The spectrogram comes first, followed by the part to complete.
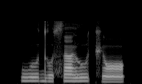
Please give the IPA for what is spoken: wu˦du˧sã˦ɣu˦ t͡ʃɔ̃˧

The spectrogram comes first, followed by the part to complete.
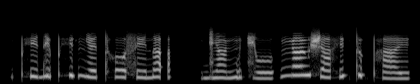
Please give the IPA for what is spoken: pʰe˨dḛ˦˨ pʰɪ˦ʔɲɛ˨ tʰɔ˨se˨nä˦ʔ | d͡ʑã˨ŋũ˦˨t͡ɕo˨ | ŋa˦ʊ̯ʃä˨hɪ˦ʔ tʊ˦ʔ pʰa˨ɪ̯

